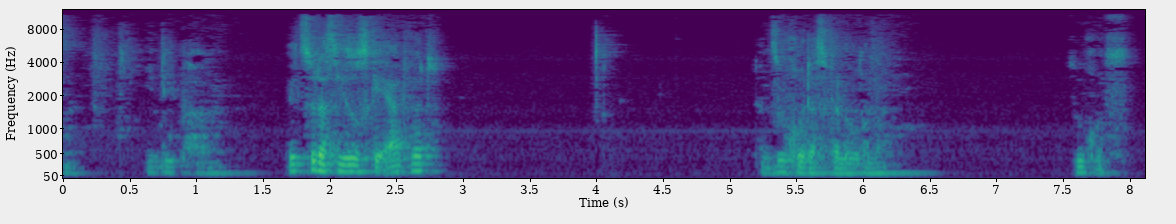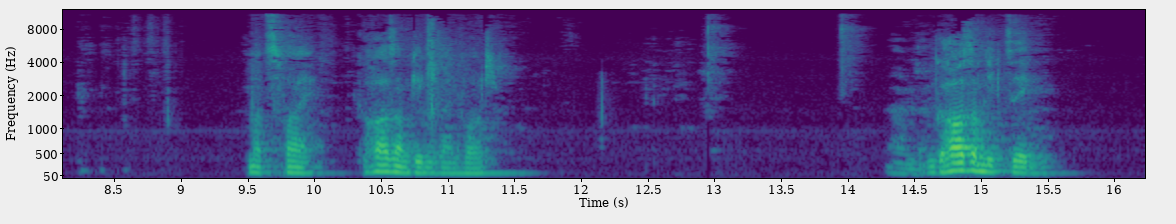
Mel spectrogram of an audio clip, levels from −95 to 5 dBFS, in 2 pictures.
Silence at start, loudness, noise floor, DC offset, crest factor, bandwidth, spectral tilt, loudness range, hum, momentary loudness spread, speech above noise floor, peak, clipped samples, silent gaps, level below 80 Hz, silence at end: 0 s; -29 LUFS; -73 dBFS; under 0.1%; 28 dB; 11.5 kHz; -5.5 dB/octave; 14 LU; none; 24 LU; 45 dB; -4 dBFS; under 0.1%; none; -74 dBFS; 0.65 s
